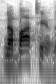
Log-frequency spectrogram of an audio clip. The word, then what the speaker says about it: Nabataeans: Built by the, I can't say the word, Nabobians? Not the Maccabees. No, Nabobians or something like that. I can't say it right. Go say it. – Nabataeans, there you go.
